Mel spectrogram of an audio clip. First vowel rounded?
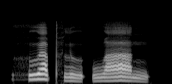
yes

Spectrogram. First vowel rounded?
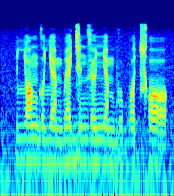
yes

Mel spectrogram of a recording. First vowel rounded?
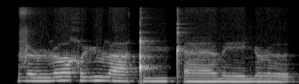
no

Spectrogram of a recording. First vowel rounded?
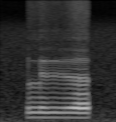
no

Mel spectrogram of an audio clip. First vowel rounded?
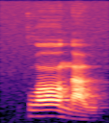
yes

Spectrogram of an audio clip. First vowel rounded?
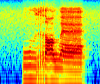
yes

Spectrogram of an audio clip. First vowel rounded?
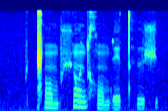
yes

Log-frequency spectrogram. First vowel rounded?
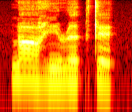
no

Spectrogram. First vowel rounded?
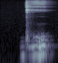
yes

